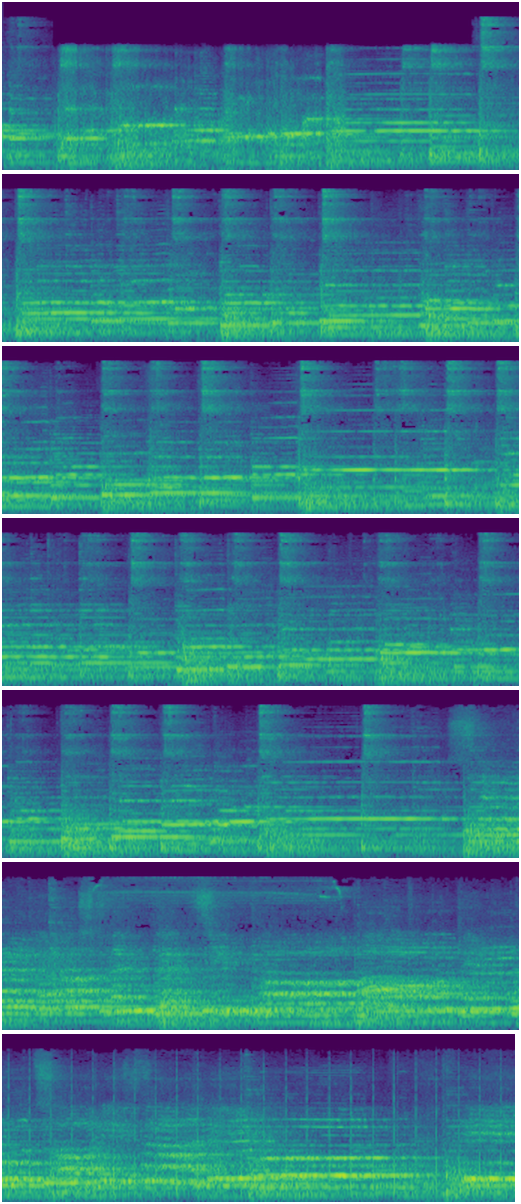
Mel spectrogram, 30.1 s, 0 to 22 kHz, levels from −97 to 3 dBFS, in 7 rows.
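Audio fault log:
0.43–3.97 s, call bitrate drop: encoding falls from 40 to 9 kbps, band narrows from 20 kHz to 8 kHz for 2.43 s, sounding watery and muffled, unlike plain filtering.
25.9–30.13 s, train of clicks: similar pops at a regular 5.6 per second, about 15 dB above the sound and present in pauses, likely from nearby electrical interference.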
